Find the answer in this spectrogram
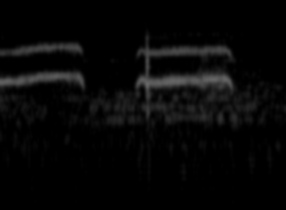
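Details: Peregrine falcon being fed, giving two long, steady whistled wails, each ending in a quick drop in pitch. A sharp click falls between them.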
